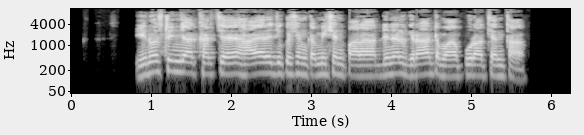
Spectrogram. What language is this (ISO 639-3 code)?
snd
